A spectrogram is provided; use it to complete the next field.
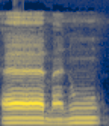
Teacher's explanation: حمزہ کے اوپر کھڑی زبر ہے، 1 الف کے برابر کھینچ کر پڑھیں گے۔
